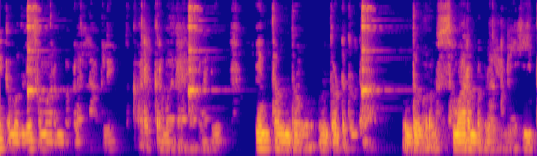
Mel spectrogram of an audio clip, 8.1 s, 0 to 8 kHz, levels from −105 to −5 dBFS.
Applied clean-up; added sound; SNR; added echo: classical method WPE with log-MMSE.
